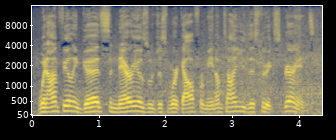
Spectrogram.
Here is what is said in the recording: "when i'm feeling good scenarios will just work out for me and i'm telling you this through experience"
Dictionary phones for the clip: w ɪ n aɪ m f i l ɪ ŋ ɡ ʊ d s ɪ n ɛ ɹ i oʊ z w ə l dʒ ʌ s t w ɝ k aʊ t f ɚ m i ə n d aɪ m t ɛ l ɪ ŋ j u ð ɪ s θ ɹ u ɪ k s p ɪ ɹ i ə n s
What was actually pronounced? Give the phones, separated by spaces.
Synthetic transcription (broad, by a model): w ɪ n aɪ m f i l ɪ ŋ ɡ ʊ d s ɪ n ɛ ɹ i oʊ z w ə l dʒ ʌ s t w ɝ k aʊ t f ɚ m i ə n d aɪ m t ɛ l ɪ ŋ j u ð ɪ s θ ɹ u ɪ k s p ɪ ɹ i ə n s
